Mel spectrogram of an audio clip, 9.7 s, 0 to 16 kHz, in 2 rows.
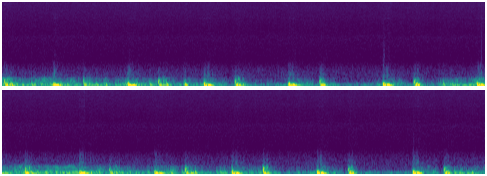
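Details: Male lying on his left side, heart heard through a stethoscope: steady low lub-dub thumps at roughly 70 beats per minute with faint body rumble; heartbeat.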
